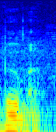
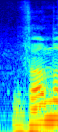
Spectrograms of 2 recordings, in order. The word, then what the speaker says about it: Vummer: Is it Boomer or Vummer? Because Blobber pronounces it Vummer, and Jake pronounces it Boomer. So I wanted to know which one it was. Vummer like in summer.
